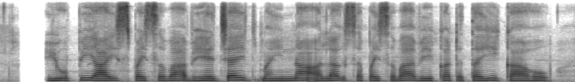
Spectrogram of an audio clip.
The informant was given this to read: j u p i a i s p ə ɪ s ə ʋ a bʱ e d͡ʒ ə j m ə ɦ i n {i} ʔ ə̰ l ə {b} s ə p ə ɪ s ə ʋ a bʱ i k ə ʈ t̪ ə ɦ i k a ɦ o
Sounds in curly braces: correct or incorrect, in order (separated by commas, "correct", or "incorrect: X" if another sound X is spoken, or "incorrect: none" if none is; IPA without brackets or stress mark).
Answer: incorrect: a, incorrect: ɡ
